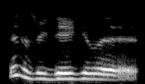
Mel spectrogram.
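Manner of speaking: normal talking voice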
